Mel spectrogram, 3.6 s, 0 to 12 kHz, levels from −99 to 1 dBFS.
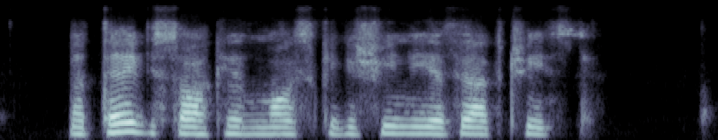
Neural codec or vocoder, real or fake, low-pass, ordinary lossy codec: codec, 16 kHz, 4 kbps, FreqCodec, smaller model; fake; 7.2 kHz; Opus, 32 kbps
